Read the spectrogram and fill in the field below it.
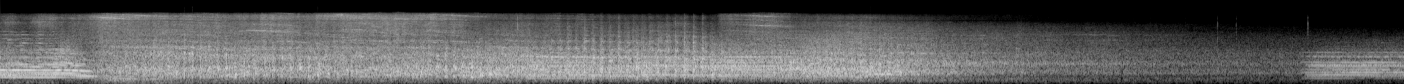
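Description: A passenger train roars past close by, with a loud rush of wheels on rails, then fades away.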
